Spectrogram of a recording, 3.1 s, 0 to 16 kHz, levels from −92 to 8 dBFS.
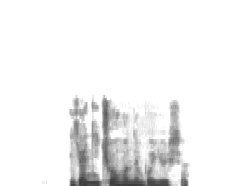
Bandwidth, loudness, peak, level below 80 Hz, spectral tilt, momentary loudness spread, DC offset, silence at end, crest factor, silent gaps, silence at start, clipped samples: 7.8 kHz; -21 LUFS; -6 dBFS; -76 dBFS; -5.5 dB/octave; 18 LU; under 0.1%; 0.75 s; 16 dB; none; 0.9 s; under 0.1%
